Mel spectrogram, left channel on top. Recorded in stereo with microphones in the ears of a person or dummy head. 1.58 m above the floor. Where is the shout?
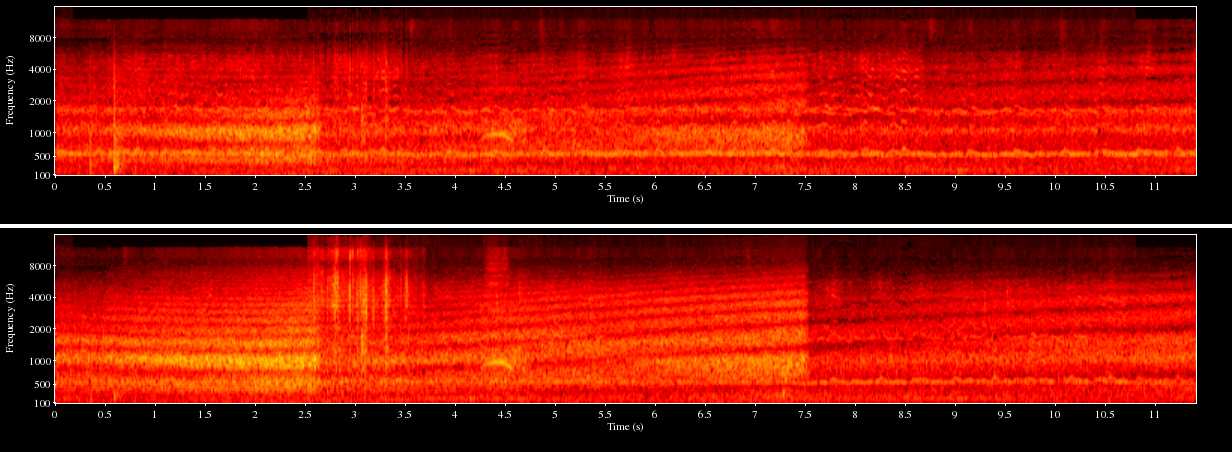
70° right (ahead or behind).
